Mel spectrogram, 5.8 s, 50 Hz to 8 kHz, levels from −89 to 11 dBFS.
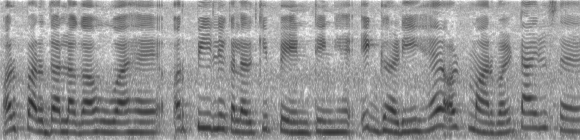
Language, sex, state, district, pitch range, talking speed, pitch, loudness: Hindi, male, Madhya Pradesh, Katni, 220-285 Hz, 185 wpm, 240 Hz, -15 LUFS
